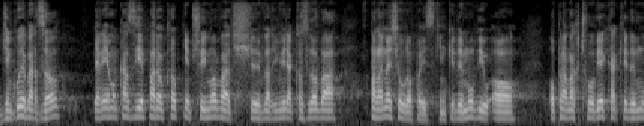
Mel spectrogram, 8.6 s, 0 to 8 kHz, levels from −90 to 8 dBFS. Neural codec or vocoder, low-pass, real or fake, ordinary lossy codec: codec, 16 kHz, 2 kbps, FunCodec, trained on LibriTTS, 25 frames a second; none; fake; none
